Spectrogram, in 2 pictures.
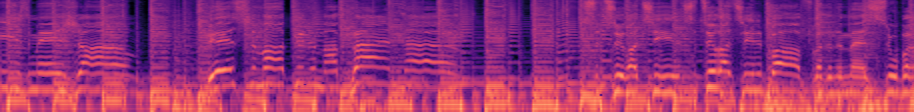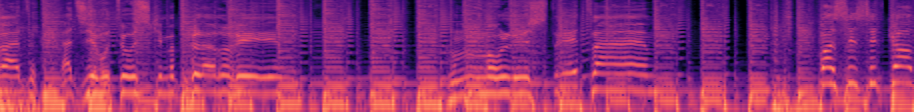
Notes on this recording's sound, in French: Dans le show de lancement de DEBOUT L'ESTRIE. En direct du McDo King Ouest!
